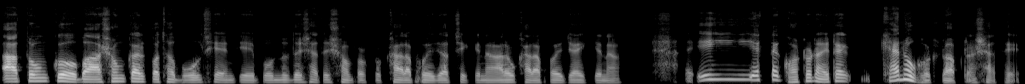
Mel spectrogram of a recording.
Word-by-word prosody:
আতঙ্ক 155 +3 +2 0.3
বা 120 - +8
আশঙ্কার 140 +1 +2
কথা 115 +1 0 0.2
বলছেন 105 +1 -3
যে, 105 - -5 0.2
"বন্ধুদের 105 +1 -5
সাথে 110 -1 -6
সম্পর্ক 95 -3 -7 0.2
খারাপ 100 -1 0
হয়ে 100 -2 -1
যাচ্ছে 100 +2 -4
কিনা? 100 -1 -7
আরো 105 +1 0
খারাপ 95 -2 -1
হয়ে 100 -1 -2
যায় 100 -1 -2
কিনা?" 90 -3 -7 0.7
আ - - -11 0.2
এই 230 +1 +1 0.4
একটা 205 +1 0
ঘটনা, 140 +6 +1
এটা 160 - +2 0.4
কেন 190 +5 +4 0.2
ঘটল 95 - -7
আপনার - - -10
সাথে? - - -9
105 Hz, 160 wpm, -24 LUFS, 100-140 Hz, 0.7 s, বা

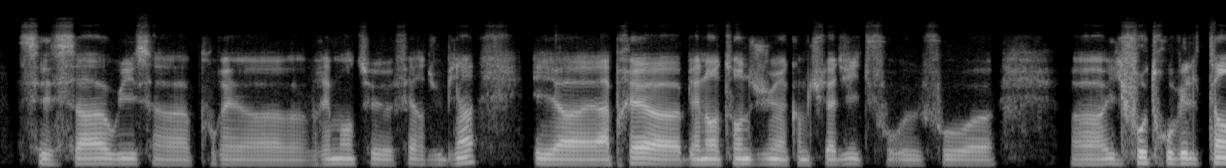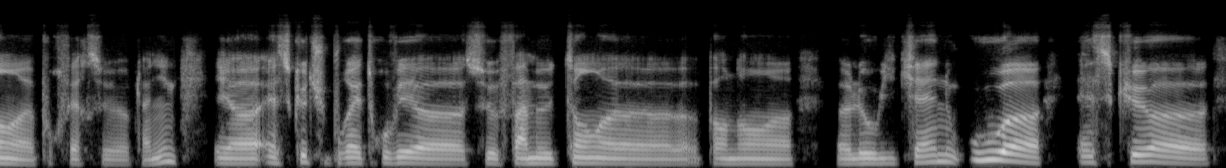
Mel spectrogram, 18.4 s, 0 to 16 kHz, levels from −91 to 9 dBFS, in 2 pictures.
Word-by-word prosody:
C'est 105 - -3
ça 105 +2 +1
oui, 105 0 -3
ça 95 -2 -4
pourrait, 95 0 -6
heu, 95 -1 -7
vraiment 100 +3 -4
te 100 -1 -5
faire 105 0 -8
du 95 0 -13
bien. 115 +7 -1 0.4
Et 105 -2 -2
heu, - - +2 0.3
après, 95 +4 +1
heu, 100 -4 +5
bien 100 +1 0
entendu 105 0 0
hein 95 - 0
comme 95 - -7
tu 95 - -5
l'as 100 - +2
dit 105 +3 -4
il - - -6
te - - -12
faut 95 0 -11
il 95 - -14
faut, 95 -1 -7 0.7
heu, 100 +1 -2
il 105 -2 -3
faut 120 - +3
trouver 110 -1 0
le 105 - -6
temps, 110 -2 +4
heu, 90 - -3
pour - - -12
faire - - -4
ce 95 -1 -3
planning. 115 +13 -4 0.3
Et 110 -1 0
heu, 105 0 +4
est-ce 120 -4 +4
que - - +1
tu 140 - +1
pourrais 120 +1 +1
trouver, 120 +1 0
heu, 105 -3 +2
ce 110 +2 +2
fameux 110 +1 +2
temps, 115 -2 +2
heu, 100 -2 -2
pendant, 105 -1 -2 0.3
heu, 105 - -1
le 105 +1 0
week-end? 130 +7 0
Ou, 185 0 +7
heu, 135 -6 +6 0.3
est-ce 130 -2 +2
que, 150 - +1
heu, 125 -8 +3
105 Hz, 190 wpm, -23 LUFS, 100-115 Hz, 0.7 s, Ou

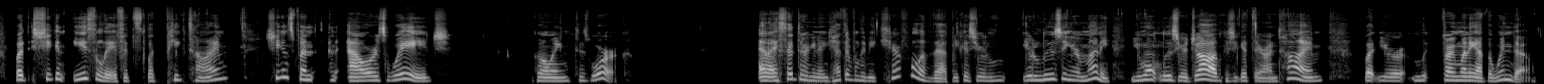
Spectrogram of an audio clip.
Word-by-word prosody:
But 220 0 +2
she 245 - +6
can 255 - -1
easily 230 - +2
if 150 +3 -1
it's, 160 - 0
like, 165 - -7
peak 215 -2 -6
time, 180 - -3 0.3
she 300 - 0
can 335 +1 -1
spend 225 -8 +3 0.2
an 195 - -8
hour's 180 +3 +5
wage 195 -8 +3 0.8
going 160 -1 -2
to - - -13
s 175 - -11
work. 270 - -4 1.3
And 180 - +5
I 175 - +4
said 245 +6 +2
to 225 - -3
her, 210 - -3
"You 180 - -6
know, 160 - -5
you 160 - -8
have 195 +2 -4
to 235 - -3
really 200 -4 -9
be 160 -1 -7
careful 355 - -5
of 180 -9 -5
that 145 -1 -2
because 160 +2 -2
you're 175 -1 -8
lo 180 +2 -12 0.2
you're 200 +1 -4
losing 235 +3 +4
your 190 -2 -4
money. 190 - -2 0.2
You 185 +2 -7
won't 220 -2 -1
lose 200 -2 +3
your 170 -1 -3
job, 210 -5 +7
'cause 165 - -2
you 160 - -7
get 170 - -6
there - - -3
on - - -5
time, 180 - +1 0.4
but 185 - 0
you're 170 -1 -5
lo 190 +1 -10
throwing 195 -2 +2
money 185 -2 +4
out 155 - +2
the 160 - -5
window." 210 +6 -3
185 Hz, 235 wpm, -24 LUFS, 170-225 Hz, 1.3 s, job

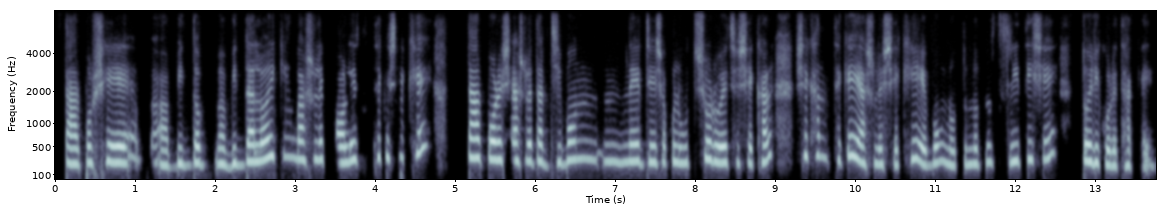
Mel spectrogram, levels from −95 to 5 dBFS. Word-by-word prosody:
তারপর 240 +1 +2
সে 280 - 0 0.6
আ - - +1 0.2
বিদ্য 225 -3 -2 0.5
বিদ্যালয় 270 +6 +5
কিংবা 335 -3 -3
আসলে 300 +2 -2 0.2
কলেজ 265 +3 +3 0.2
থেকে 330 +1 -1
শেখে। 350 +4 -2 0.6
তারপরে 310 -2 +6
সে - - -11
আসলে 275 0 +1
তার 270 -2 +3
জীবনের 275 -1 -2
যে 265 - +1
সকল 270 +1 -2
উৎস 250 - -9 0.2
রয়েছে 255 0 +3
শেখার 260 +2 +1 0.4
সেখান 355 0 -2 0.2
থেকেই 335 +4 +2
আসলে 235 0 -3
শেখে 265 +7 -4
এবং 245 +4 -1 0.2
নতুন, 220 +2 -5
নতুন 235 +3 -5 0.2
স্মৃতি 275 +3 -2
সে 305 - -3 0.4
তৈরি 270 -2 +5
করে 215 -1 +3
থাকে। 220 -3 -6
270 Hz, 140 wpm, -20 LUFS, 250-300 Hz, 0.6 s, তারপরে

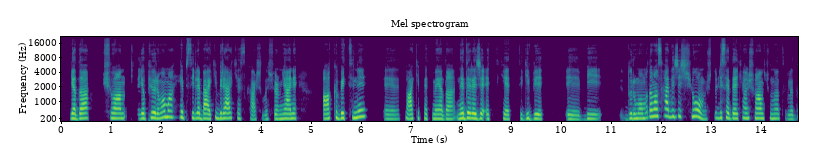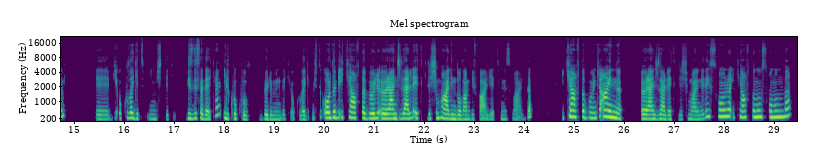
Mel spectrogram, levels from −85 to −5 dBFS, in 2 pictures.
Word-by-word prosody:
ya 220 -2 +2
da 230 +1 +4 0.3
şu 235 -1 -2
an, 225 0 +3
işte, 205 - -21
yapıyorum 225 +1 +2
ama 285 +1 +3
hepsiyle 240 -4 -2
belki 220 +2 +2
birer 230 0 +3
kez 220 -3 -11
karşılaşıyorum, 195 +2 -7
yani, 215 +1 +2 0.5
akıbetini, 240 +6 +2 0.4
eee, 195 0 -8
takip 210 +1 -3
etme 210 0 -4
ya 205 -2 -1
da 195 0 -3
ne 220 +1 +2
derece 225 -3 +5
etki 205 +2 -7
etti 195 +1 -7
gibi, 205 -1 -1 0.4
iii, 185 -3 -6
bir 205 -1 -5 0.5
durum 220 0 0
olmadı 225 +5 0
ama 325 +2 +5
sadece 320 -2 -1
şu 305 +1 -5
olmuştu, 240 -6 -1
lisedeyken 230 -1 -1
şu 235 0 -5
an 225 0 +3
şunu 215 0 -6
hatırladım. 200 - -8 0.6
Eee, 190 -1 -8
bir - - -13
okula 240 +2 -1
gitmiştik. 200 -4 -9 0.3
Biz 225 -2 -1
lisedeyken 230 - -2
ilkokul 215 -4 -2 0.2
bölümündeki 185 0 -6
okula 185 0 -6
gitmiştik. 255 +8 -12
Orada 250 +1 +7
1-2 260 +1 -3
hafta, 245 -2 +3
böyle, 225 +2 +5
öğrencilerle 220 +2 +4
etkileşim 230 0 -3
hâlinde 205 -4 +3
olan 190 0 -2
bir 195 - -10
faaliyetimiz 150 - -8
vardı. 210 +9 -6 0.6
2 265 +7 +2
hafta 285 -3 +4
boyunca 245 -1 -1
aynı 270 -7 +7 0.4
öğrencilerle 200 -1 +2
etkileşim 190 +1 -10
hâlindeydik. 195 +12 -4
Sonra 310 0 +4
2 280 +1 -5
haftanın 285 +1 +3
sonunda 290 +4 +3
220 Hz, 140 wpm, -23 LUFS, 200-250 Hz, 0.6 s, Orada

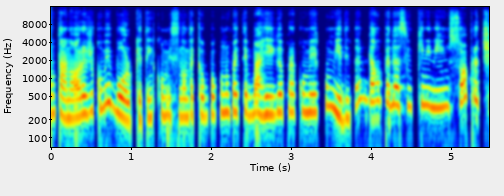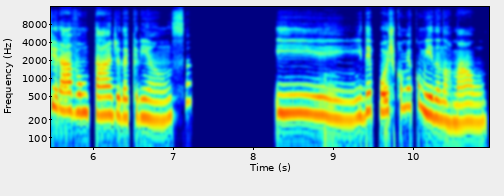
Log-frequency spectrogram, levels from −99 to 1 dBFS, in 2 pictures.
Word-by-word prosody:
não - - -2
tá 240 -5 +2
na 215 - -1
hora 250 - +3
de 275 - -3
comer 355 +6 0
bolo, 245 - +4
porque 205 +1 -5
tem 220 - -5
que - - -19
comer, 235 -1 -4
senão 225 -1 -5
daqui 235 +1 -4
a 235 - 0
pouco 245 +2 -4
não 270 - -1
vai 275 -1 +1
ter 270 0 -2
barriga 250 +2 +1
pra 270 0 -4
comer 270 0 -1
comida, 280 - 0
então 370 - -6
dá 405 -1 +1
um - - -5
pedacinho 360 -4 0
pequenininho 335 -2 -3
só 395 +8 +1
pra 480 -3 -2
tirar 290 -7 +4
a - - +6
vontade 245 -3 +2
da 225 - 0
criança 225 - -4 1.1
e 245 -6 -1
e 230 - -1
depois 275 +1 +2
comer 335 0 -4
comida 255 - +4
normal. 180 -1 -2
255 Hz, 220 wpm, -24 LUFS, 225-300 Hz, 1.1 s, a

